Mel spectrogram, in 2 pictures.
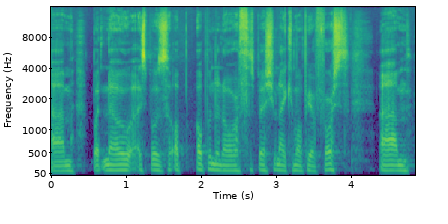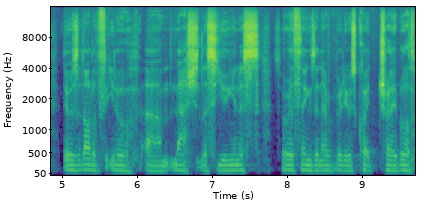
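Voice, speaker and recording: A man's dark, mellow voice at a medium pitch, monotone and flat, at a fairly quick pace in a very clean recording with a silent background. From Ireland, County Cork. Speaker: community development officer. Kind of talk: casual chat. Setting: on location at a community complex.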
